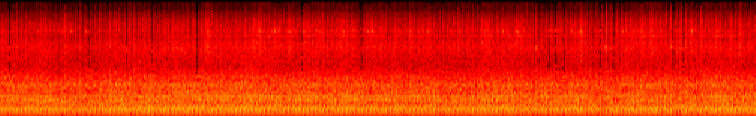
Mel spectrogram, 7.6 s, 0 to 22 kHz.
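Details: Bolens 22-inch self-propelled mower with a Quantum engine, first started, self-propel cables seized: even, steady putter at constant speed with no misses or surging; the engine runs smoothly.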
